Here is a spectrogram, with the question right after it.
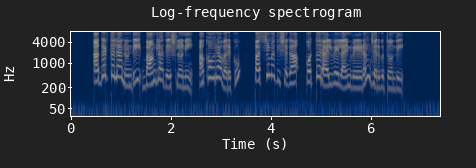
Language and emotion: Telugu, neutral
